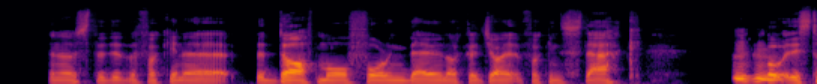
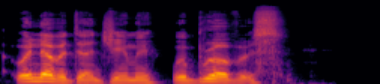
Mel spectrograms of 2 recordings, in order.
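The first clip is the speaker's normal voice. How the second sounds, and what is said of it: Imitates another person's voice. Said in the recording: “I did a Stallone accent”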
